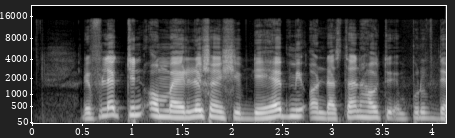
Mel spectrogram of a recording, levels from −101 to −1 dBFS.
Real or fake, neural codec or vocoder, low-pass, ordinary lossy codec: real; none; 14.4 kHz; none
